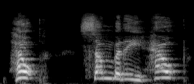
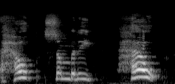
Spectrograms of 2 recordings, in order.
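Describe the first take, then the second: First: "Help somebody, help" said high and louder all through; acted cry for help. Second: A plain "Help somebody" then a sudden high, loud "help"; acted cry for help. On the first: Teacher reading a pupil's sentence to the class, called out high and loud. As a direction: call the whole line out loud. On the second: Teacher reading a pupil's sentence to the class, last "help" cried out. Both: Shown as a demonstration. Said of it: "reading pupil's sentence aloud".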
